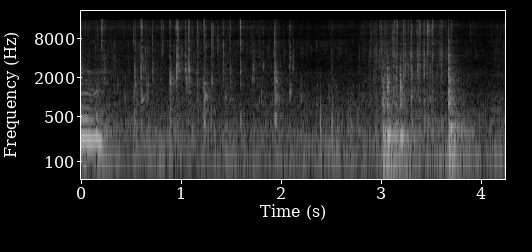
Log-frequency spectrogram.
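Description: Thick blended corn mixture being poured from a plastic blender jug into a pot of chicken broth: a soft pouring with small splashes and drips, louder for a moment about three seconds in.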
